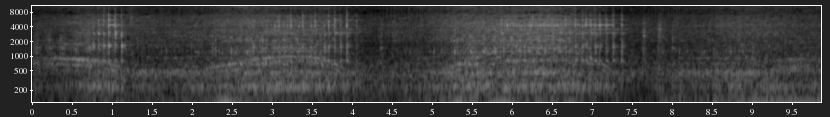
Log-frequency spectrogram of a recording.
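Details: Car driving with rapid clicking and knocking that rises and falls with wheel speed, from worn CV joints on both the driver's side and the right side.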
